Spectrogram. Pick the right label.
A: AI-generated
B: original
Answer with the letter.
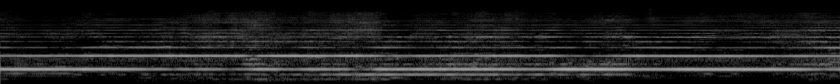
A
